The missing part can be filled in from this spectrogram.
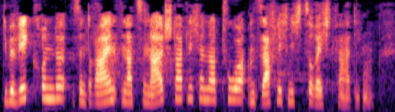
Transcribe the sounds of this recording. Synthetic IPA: d̥iːbəveːk̚ɡ̥ʁʏndəzɪntʁaɪnːat͡sjonaːlʃtaːtlɪçɐnatʰuːɐʔʊntz̥aχlɪçnɪçtt͡suʁɛçtfɛɐtɪɡŋ̩

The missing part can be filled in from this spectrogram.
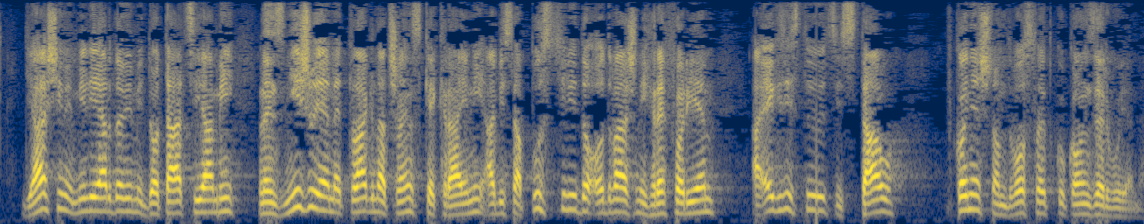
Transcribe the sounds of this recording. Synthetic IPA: ɟalʃimimiliaɾd̪ɔʋiːmid̪ɔt̪aːt͡siami | lɛnzɲiʒujɛmɛt̪laɡnat͡ʃlɛnskɛːkɾajniʔabisapuscilid̪ɔɔd̪ʋaːʒniːɣɾɛfɔɾɪɛm | a̰ɛɡzist̪ujuːt͡sist̪aʊ | fkɔɲɛt͡ʃnɔmd̪ʊɔslɛt̪kukɔnzɛɾʋujɛmɛ

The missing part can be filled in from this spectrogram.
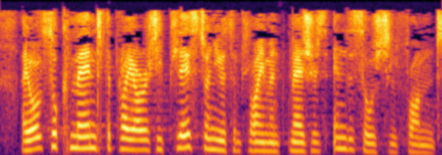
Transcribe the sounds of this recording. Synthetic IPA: aɪɔːlˠsokʰəmɛ̃nðəpʰɹ̥aɪɔɹɪtipʰl̥eːstn̩jʉːθɛ̃mpʰl̥ɔɪmə̃nʔmɛʒə˞zɪ̃nðəsoʃəlˠfʌ̃nd̥

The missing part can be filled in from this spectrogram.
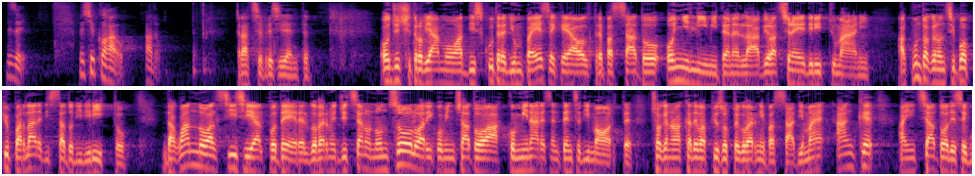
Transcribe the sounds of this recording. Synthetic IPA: d̪ez | məsjøkoʁa̰o̰ | ad̪o̰ | ɡ̥ɾat̪sːjepɾesid̪ɛnt̪e | ɔd͡ʒːit͡ʃit̪ɾovjaːmoad̪ːiskut̪eɾed̪iumpaeːzek̟eaolt̪ɾepasːaːt̪oɔɲːiliːmit̪enelːavjolat̪sːjoːned̪ejd̪iɾit̪ːiuma̰ːni | a̰lpunt̪okenːonsipwɔpːjupːarlaːɾed̪ist̪aːt̪od̪id̪iɾit̪ːo | d̪akwand̪oalsiːsialpot̪ɛːɾeilɡovɛrnoed͡ʒit̪sjaːnononsoːloarːikomint͡ʃaːt̪oakːomːinaːɾesent̪ɛnt̪sed̪imɔrt̪e | t͡ʃɔkːenːonakːad̪eːvapjusːot̪ːoaiɡovɛrnipasːa̰ːt̪imaaŋk̟eainit̪sːjaːt̪oad̪ezeɡ

